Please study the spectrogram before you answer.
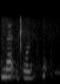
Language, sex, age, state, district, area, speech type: Tamil, female, 18-30, Tamil Nadu, Karur, rural, conversation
